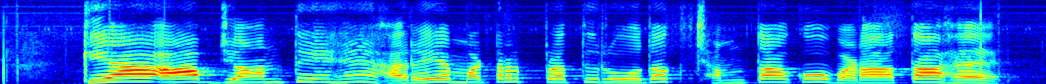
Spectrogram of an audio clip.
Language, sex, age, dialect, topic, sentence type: Hindi, male, 18-24, Kanauji Braj Bhasha, agriculture, statement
